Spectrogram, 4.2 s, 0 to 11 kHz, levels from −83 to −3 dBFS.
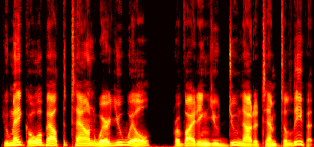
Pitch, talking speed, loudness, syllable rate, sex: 145 Hz, 230 wpm, -17 LUFS, 6.0 syllables/s, male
